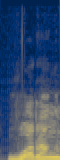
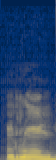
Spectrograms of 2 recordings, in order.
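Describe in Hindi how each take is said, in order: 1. यह शब्द R से पहले W की आवाज़ से शुरू होता है। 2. यह शब्द सीधे R की आवाज़ से शुरू होता है। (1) "वरंग नहीं बोलेंगे" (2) "रॉन्ग बोलेंगे"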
